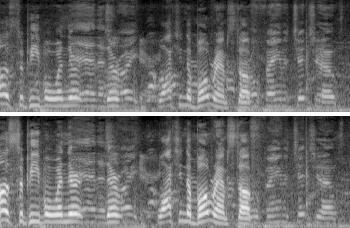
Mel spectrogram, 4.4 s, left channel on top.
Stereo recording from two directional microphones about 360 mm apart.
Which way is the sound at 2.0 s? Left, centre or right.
Right.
